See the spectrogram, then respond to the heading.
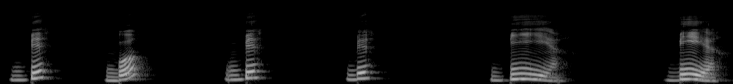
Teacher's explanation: When I say be, the sound b is softer. It is palatized.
